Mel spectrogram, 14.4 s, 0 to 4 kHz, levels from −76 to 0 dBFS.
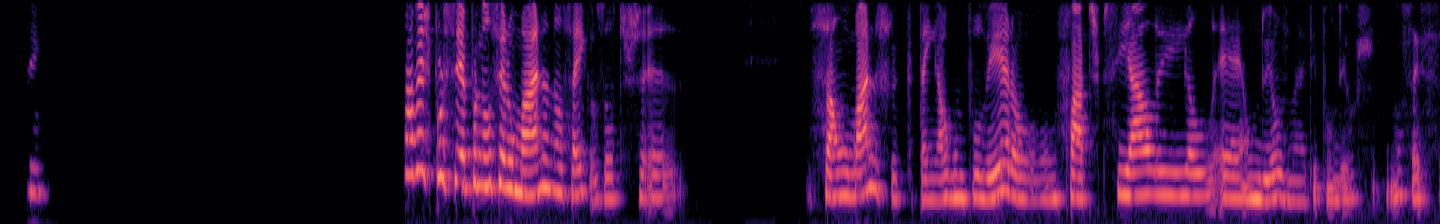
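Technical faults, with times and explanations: No technical faults detected.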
